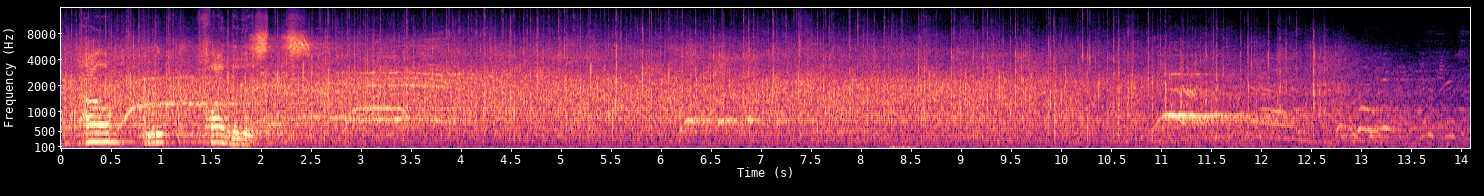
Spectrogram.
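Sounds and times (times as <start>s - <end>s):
crowd applauding: 0.0s - 13.6s.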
